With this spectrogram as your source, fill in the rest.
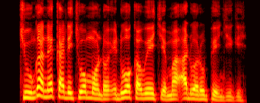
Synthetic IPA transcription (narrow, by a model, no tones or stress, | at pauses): t͡ʃuŋanɛkadɪt͡ʃwɔmɔndɔɪdwɔkawet͡ʃemaʔadwaɾopeɲd͡ʒiɡi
